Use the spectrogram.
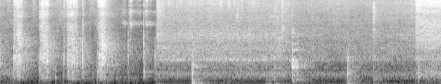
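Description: Onions sweating in olive oil in a pot for a cheap one-pot broccoli pasta, with a soft steady sizzle and occasional spoon stirs and scrapes clicking against the pot, close by and without talk.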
